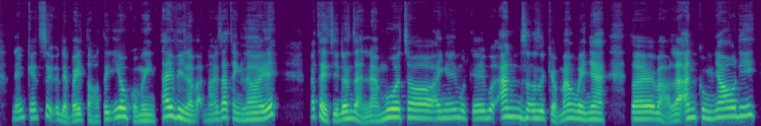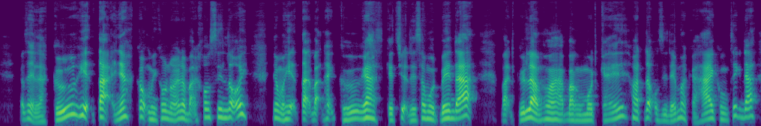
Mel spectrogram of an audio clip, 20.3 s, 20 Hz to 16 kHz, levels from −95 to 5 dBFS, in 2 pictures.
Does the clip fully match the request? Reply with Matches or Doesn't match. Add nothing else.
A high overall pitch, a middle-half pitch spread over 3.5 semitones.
Doesn't match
